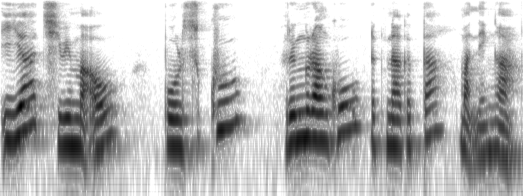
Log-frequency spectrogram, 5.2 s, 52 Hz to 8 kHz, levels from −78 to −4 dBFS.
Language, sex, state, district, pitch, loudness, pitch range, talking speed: Garo, female, Meghalaya, West Garo Hills, 205 Hz, -19 LUFS, 185-260 Hz, 80 wpm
